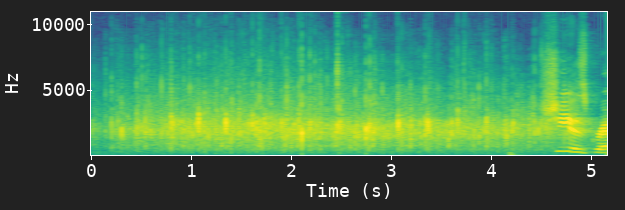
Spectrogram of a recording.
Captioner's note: applause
